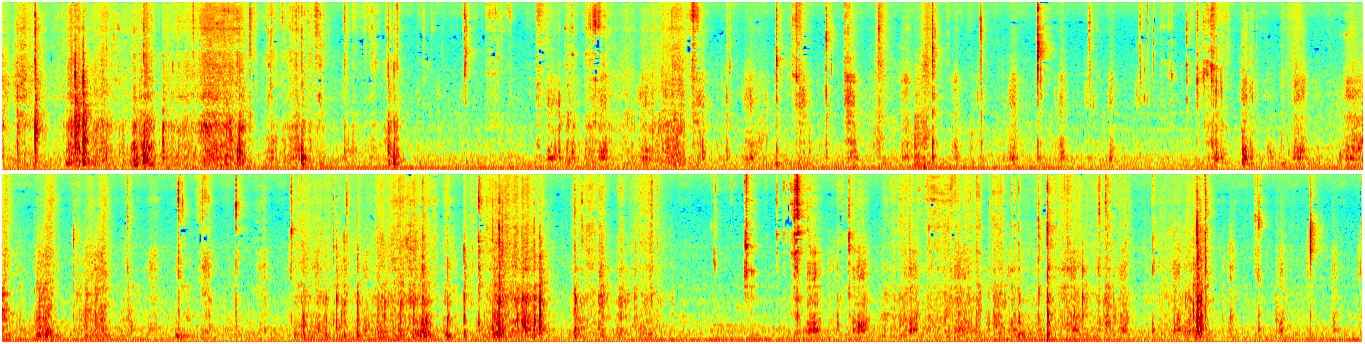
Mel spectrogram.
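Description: Chewing and biting of crunchy snacks: irregular small crunches and clicks, with a few sharper bites, picked up close to the mouth.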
